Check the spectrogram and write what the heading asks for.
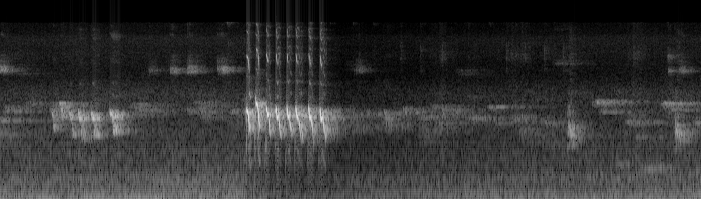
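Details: Female yellow-vented bulbul calling to lure males into singing: a loud burst of about seven rapid, even chattering notes, with softer scattered chirps before and after.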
